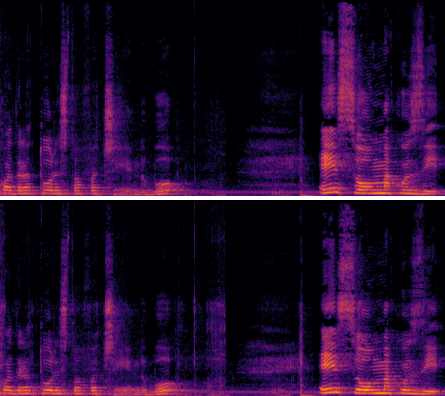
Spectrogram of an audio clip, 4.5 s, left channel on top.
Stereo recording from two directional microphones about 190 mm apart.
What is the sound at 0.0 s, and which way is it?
Speech, 30° left (ahead or behind).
